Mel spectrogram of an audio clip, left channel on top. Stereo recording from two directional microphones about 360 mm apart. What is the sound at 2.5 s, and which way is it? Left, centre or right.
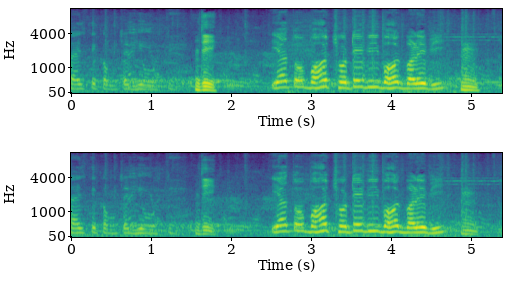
Speech, centre.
